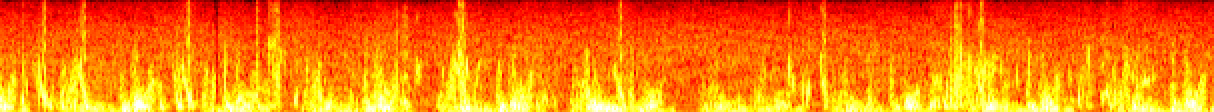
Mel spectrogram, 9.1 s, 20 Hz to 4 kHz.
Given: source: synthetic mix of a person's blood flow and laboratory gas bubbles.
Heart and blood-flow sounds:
Doppler ultrasound of blood flow; precordium
0.14-0.71 s: bubbles
1.15-1.51 s: bubbles
1.68-1.83 s: bubbles
1.89-2.15 s: bubbles
2.19-2.26 s: bubbles
2.62-2.71 s: bubbles
2.77-3.17 s: bubbles
3.38-3.62 s: bubbles
3.87-4.19 s: bubbles
4.46-4.54 s: bubbles
4.58-4.79 s: bubbles
5.89-6.11 s: bubbles
6.14-6.22 s: bubbles
6.50-6.60 s: bubbles
6.94-7.67 s: bubbles
8.01-8.22 s: bubbles
8.25-8.70 s: bubbles
From the record:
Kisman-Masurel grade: 242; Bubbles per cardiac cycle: several, 3 to 8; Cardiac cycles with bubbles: 100%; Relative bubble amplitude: moderate (0.250 to 0.450); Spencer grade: 3 (all of the cardiac periods contain showers or single bubble signals, but not dominating or overriding the cardiac motion signals); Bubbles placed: only in the low amplitude regions of the cardiac cycle

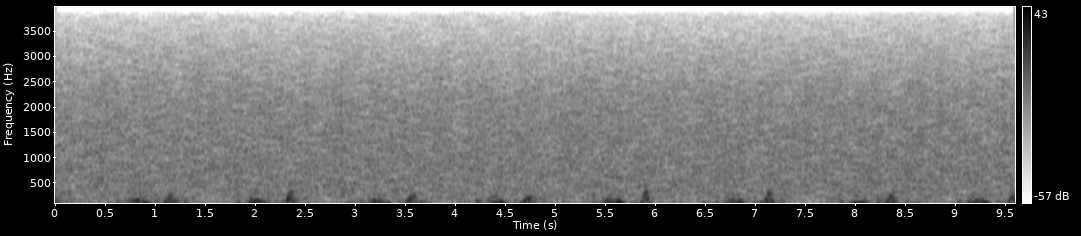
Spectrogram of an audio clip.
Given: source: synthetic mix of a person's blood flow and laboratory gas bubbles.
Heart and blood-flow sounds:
Doppler ultrasound of blood flow; precordium
9.54-9.61 s: bubbles
From the record:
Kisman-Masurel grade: 211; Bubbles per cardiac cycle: several, 3 to 8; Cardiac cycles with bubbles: 1 to 10%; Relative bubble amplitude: barely perceptible (0.100 to 0.250); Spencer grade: 1 (occasional bubble signal discernible with the cardiac motion signal, with majority of cardiac periods free of bubbles); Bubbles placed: anywhere in the cardiac cycle

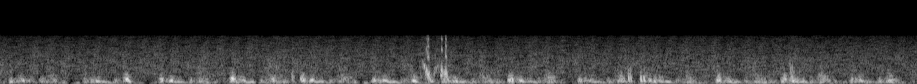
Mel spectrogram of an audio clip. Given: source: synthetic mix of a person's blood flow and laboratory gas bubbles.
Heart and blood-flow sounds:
Doppler ultrasound of blood flow; precordium
2.71-2.80 s: bubbles
2.90-2.96 s: bubbles
4.19-4.52 s: bubbles
6.21-6.35 s: bubbles
6.38-6.53 s: bubbles
7.88-8.05 s: bubbles
From the record:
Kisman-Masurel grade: 122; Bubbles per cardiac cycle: 1 to 2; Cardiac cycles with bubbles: 10 to 50%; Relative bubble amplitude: moderate (0.250 to 0.450); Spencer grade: 2 (many but less than half of the cardiac periods contain bubble signals, singularly or in groups); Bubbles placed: anywhere in the cardiac cycle

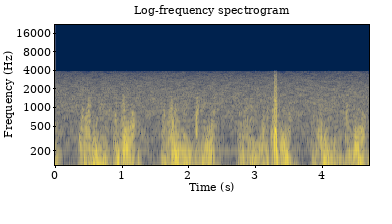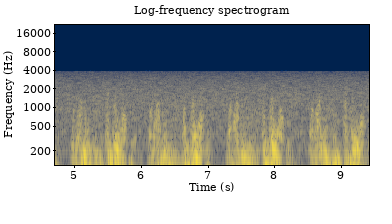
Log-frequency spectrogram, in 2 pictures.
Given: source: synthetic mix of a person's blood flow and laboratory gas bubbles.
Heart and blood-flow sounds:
Doppler ultrasound of blood flow; precordium
3.27-3.38 s: bubbles
From the record:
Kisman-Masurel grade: 113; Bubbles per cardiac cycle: 1 to 2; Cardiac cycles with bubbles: 1 to 10%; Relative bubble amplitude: loud (0.450 to 0.775); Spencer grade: 1 (occasional bubble signal discernible with the cardiac motion signal, with majority of cardiac periods free of bubbles); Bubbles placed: anywhere in the cardiac cycle

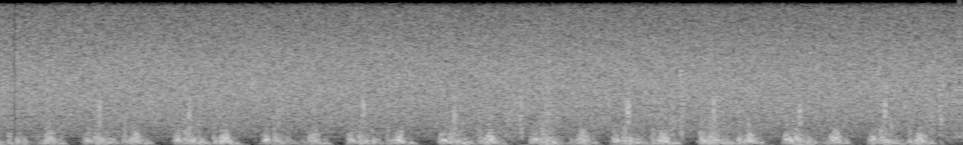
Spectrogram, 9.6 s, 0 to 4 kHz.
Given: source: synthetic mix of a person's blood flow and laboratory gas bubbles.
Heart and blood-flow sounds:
Doppler ultrasound of blood flow; precordium
9.56-9.64 s: bubbles
From the record:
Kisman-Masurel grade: 111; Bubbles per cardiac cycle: 1 to 2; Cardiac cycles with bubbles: 1 to 10%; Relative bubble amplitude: barely perceptible (0.100 to 0.250); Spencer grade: 1 (occasional bubble signal discernible with the cardiac motion signal, with majority of cardiac periods free of bubbles); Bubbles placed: anywhere in the cardiac cycle

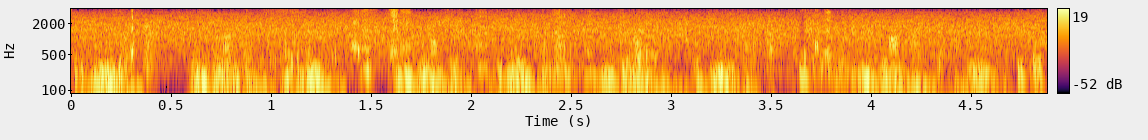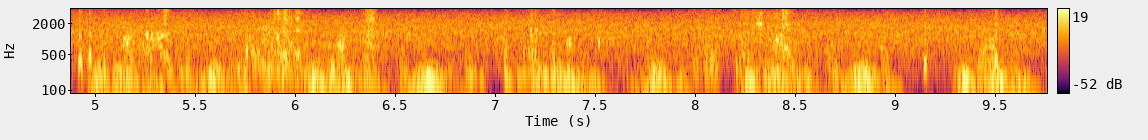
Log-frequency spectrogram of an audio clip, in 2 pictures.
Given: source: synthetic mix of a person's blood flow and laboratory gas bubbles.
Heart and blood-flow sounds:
Doppler ultrasound of blood flow; precordium
0.00-0.35 s: bubbles
0.78-1.17 s: bubbles
1.29-1.34 s: bubbles
1.39-1.70 s: bubbles
1.85-1.96 s: bubbles
2.00-2.26 s: bubbles
2.28-2.65 s: bubbles
2.72-2.95 s: bubbles
3.60-3.94 s: bubbles
4.71-5.09 s: bubbles
5.20-5.51 s: bubbles
5.65-6.14 s: bubbles
6.32-6.44 s: bubbles
6.84-6.96 s: bubbles
7.03-7.38 s: bubbles
7.48-7.56 s: bubbles
7.98-8.14 s: bubbles
8.18-8.60 s: bubbles
8.65-8.72 s: bubbles
8.92-8.99 s: bubbles
9.12-9.19 s: bubbles
9.41-9.54 s: bubbles
From the record:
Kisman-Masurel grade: 242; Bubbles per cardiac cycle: several, 3 to 8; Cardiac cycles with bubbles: 100%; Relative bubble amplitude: moderate (0.250 to 0.450); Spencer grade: 3 (all of the cardiac periods contain showers or single bubble signals, but not dominating or overriding the cardiac motion signals); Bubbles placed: only in the low amplitude regions of the cardiac cycle

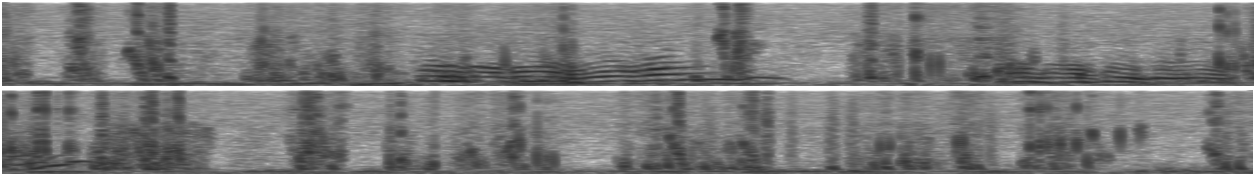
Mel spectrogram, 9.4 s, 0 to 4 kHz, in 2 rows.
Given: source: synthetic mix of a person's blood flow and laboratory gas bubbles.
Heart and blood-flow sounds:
Doppler ultrasound of blood flow; subclavian vein
0.00-0.12 s: bubbles
0.22-0.40 s: bubbles
0.43-0.67 s: bubbles
0.90-1.52 s: bubbles
1.61-1.81 s: bubbles
1.85-2.18 s: bubbles
2.56-2.85 s: bubbles
3.17-3.37 s: bubbles
3.40-3.89 s: bubbles
4.38-5.49 s: bubbles
5.75-6.00 s: bubbles
6.12-6.32 s: bubbles
6.38-6.84 s: bubbles
6.99-7.57 s: bubbles
7.77-8.40 s: bubbles
8.50-8.98 s: bubbles
9.21-9.39 s: bubbles
From the record:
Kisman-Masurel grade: 342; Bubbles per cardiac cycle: rolling drumbeat, 9 or more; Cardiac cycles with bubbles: 100%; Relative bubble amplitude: moderate (0.250 to 0.450); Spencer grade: 3 (all of the cardiac periods contain showers or single bubble signals, but not dominating or overriding the cardiac motion signals); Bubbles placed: anywhere in the cardiac cycle

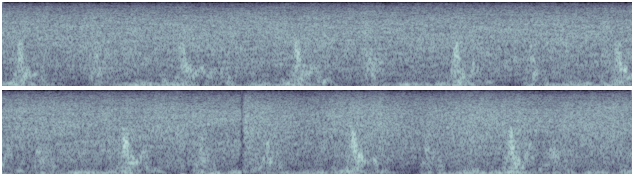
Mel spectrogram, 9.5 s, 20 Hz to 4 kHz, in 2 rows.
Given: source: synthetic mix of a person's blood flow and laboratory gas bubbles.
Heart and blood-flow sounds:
Doppler ultrasound of blood flow; precordium
no bubbles
From the record:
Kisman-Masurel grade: 000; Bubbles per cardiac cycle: 0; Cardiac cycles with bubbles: 0%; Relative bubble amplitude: no bubbles discernible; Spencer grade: 0 (complete lack of bubble signals)

